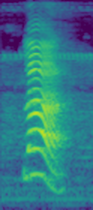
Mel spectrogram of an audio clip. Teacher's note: ujung permukaan lidah yang ditekan ke gusi di atas bagian kapak atau gigi atas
